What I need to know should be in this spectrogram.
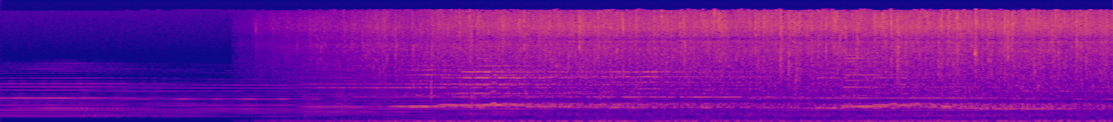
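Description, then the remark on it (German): A low, steady droning tone plays alone at first, then a dense hiss of rain falling on the ground at Ein Gedi by the Dead Sea, in winter, the rainy season, sweeps in and builds to a constant downpour with the hum still underneath. “Regen. Regen im Engedi, Regen am Toten Meer.”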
